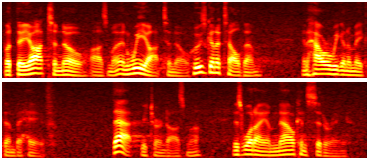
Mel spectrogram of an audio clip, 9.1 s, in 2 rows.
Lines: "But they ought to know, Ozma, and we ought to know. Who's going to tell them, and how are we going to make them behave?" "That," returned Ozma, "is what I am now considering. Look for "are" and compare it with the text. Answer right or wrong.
right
